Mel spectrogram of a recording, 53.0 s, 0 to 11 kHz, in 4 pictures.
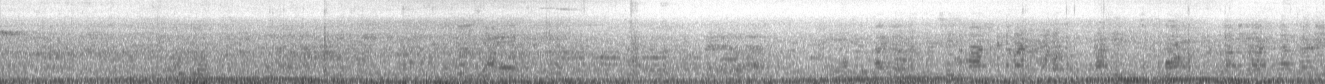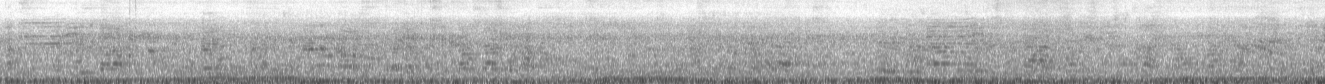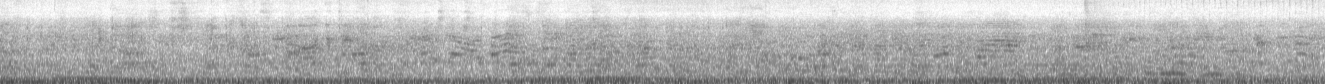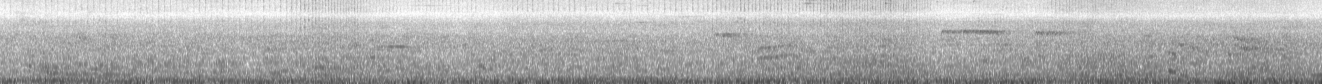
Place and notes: Shenghou St., 宜蘭市東門里 - Festival
Road corner, Festival, Traffic Sound
Sony PCM D50+ Soundman OKM II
